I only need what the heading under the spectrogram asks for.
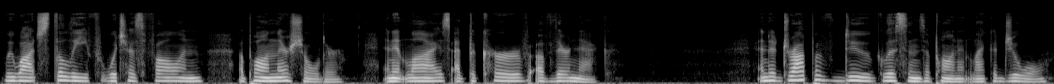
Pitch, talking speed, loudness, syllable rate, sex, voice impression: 155 Hz, 170 wpm, -18 LUFS, 4.3 syllables/s, female, feminine, adult-like, tensed, slightly powerful, slightly soft, clear, intellectual, calm, elegant, slightly lively, sharp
